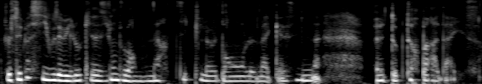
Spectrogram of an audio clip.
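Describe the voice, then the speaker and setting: A woman's voice: fairly low pitch, fairly even intonation, normal speed, warm tone, slightly rough. A woman whispering in an ASMR roleplay, playing a chatty, self-satisfied pregnant surgeon close to the mic. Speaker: ASMR performer.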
